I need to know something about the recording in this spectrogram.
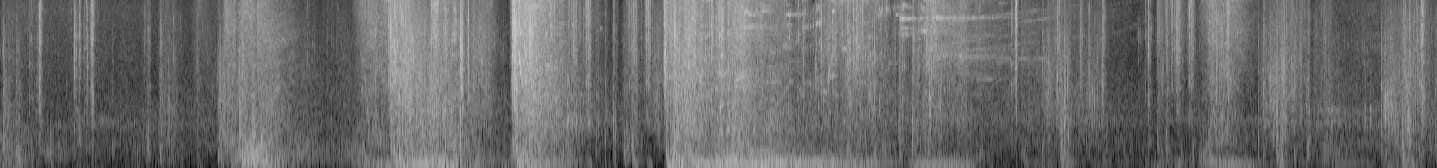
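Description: Footsteps patter across grass.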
